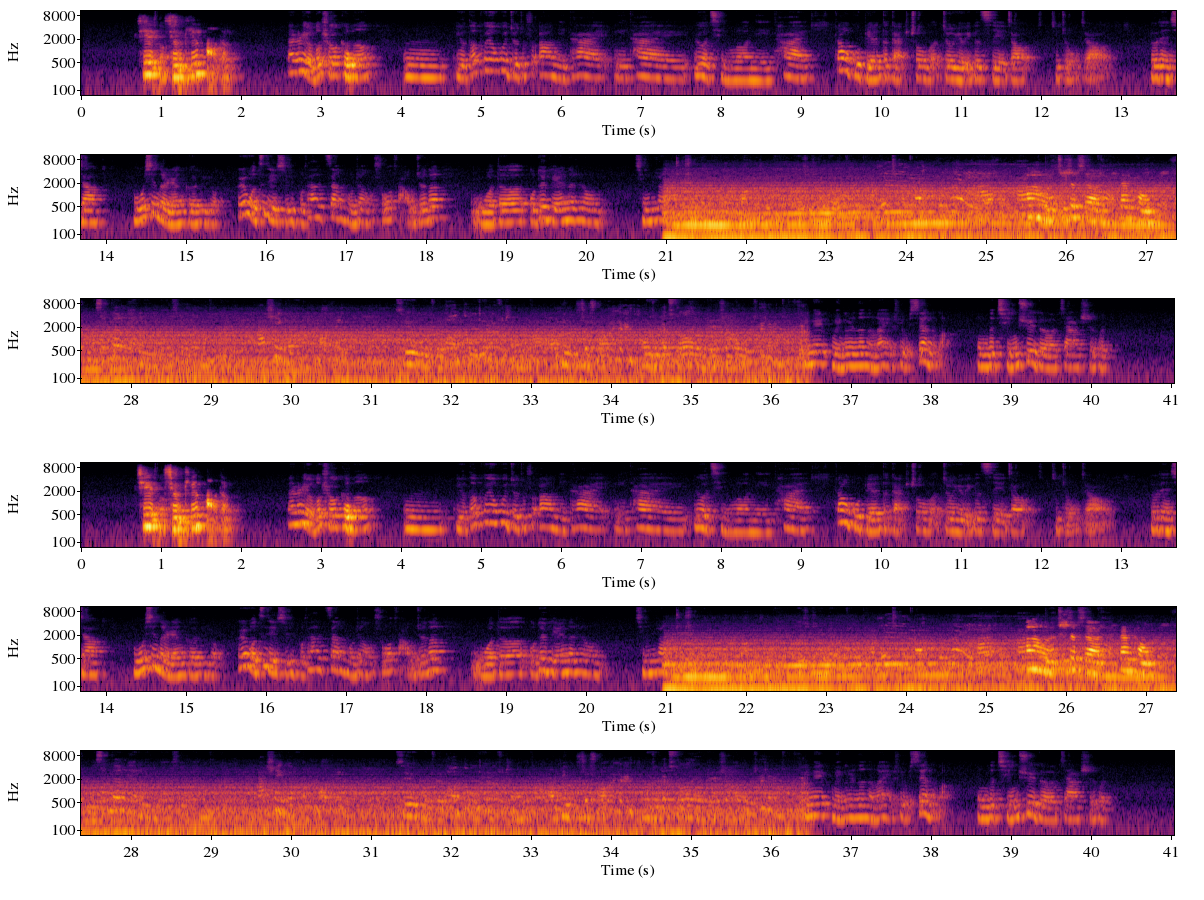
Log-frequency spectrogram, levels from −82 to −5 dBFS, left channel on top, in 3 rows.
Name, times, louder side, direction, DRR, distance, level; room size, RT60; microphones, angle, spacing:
voice 1, 0.7-1.9 3.3-3.4 25.5-26.0 26.2-27.1, right 2 dB, 65° right, 7 dB, 3.8 m, -18 dB
voice 2, 2.6-3.6 4.0-9.1 9.4-11.8 12.2-12.8 13.4-13.9 14.3-15.4 15.6-18.2 18.6-20.2 20.6-22.3 22.6-24.2 24.9-26.6 27.5-29.3 29.6-30.8 31.3-34.0 34.4-38.2 38.6-40.2, left 1 dB, 30° left, 1 dB, 7.7 m, -31 dB
sound 1, 20.9-36.5, left 1 dB, 75° left, 2.0 m, -24 dB
14.0 x 13.0 x 5.9 m, 0.41 s
head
